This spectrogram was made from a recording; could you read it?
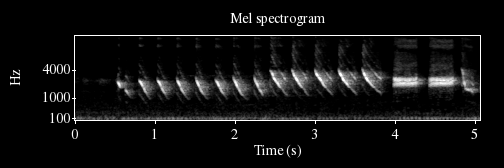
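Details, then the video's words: Whambie tutor song for training caged birds to sing and compete: a fast series of about fifteen descending slurred notes, roughly three per second, ending in a harsh buzzy rasp, with faint low hum behind. "Masteran Whambie nonstop 1 jam"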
